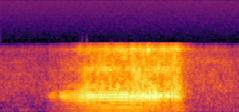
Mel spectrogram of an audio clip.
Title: SNORING MAN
